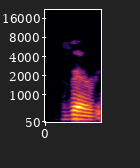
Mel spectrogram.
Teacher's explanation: la V, tanto en inglés como en español, es labio dental, es dentada. Tienes que montarle los dientes a los labios antes de pronunciar esta V.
